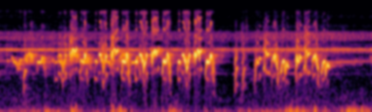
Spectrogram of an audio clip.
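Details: Sooty-headed bulbul in lively song, used to lure wild bulbuls: a quick string of bright, rising-falling chirps, a brief pause, then another fast chirping run. A faint low rumble and a steady high tone sit underneath.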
